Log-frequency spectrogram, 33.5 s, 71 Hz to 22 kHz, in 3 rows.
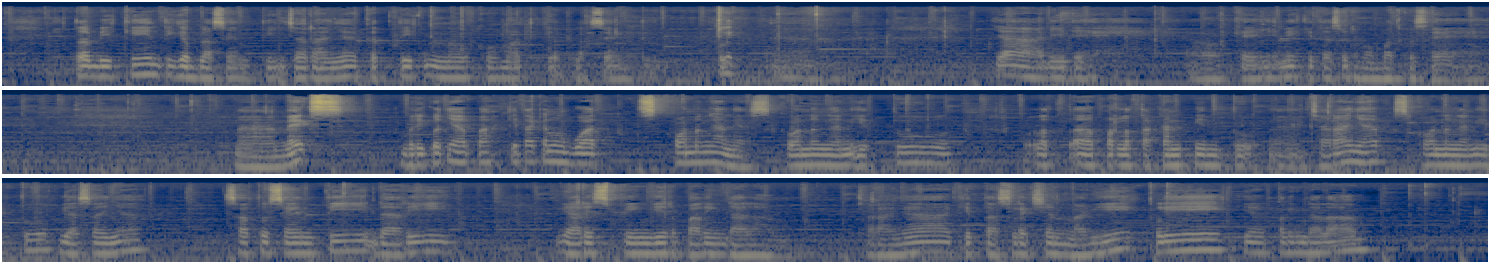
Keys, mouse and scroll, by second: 3.5-4.6 typing, 5.5 Return, 6.7 space, 7.2-8.7 scroll down 1, 8.7 Escape, 14.3 scroll up 1, 14.3-14.8 scroll down 1, 15.1-16.3 scroll up 1, 22.2-22.5 scroll down 1, 22.5-25.8 scroll up 1, 26.4-27.0 scroll down 1, 30.4 scroll down 1, 31.1 ctrl+click, 33.1 ctrl+click.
